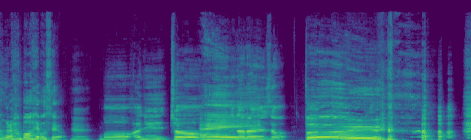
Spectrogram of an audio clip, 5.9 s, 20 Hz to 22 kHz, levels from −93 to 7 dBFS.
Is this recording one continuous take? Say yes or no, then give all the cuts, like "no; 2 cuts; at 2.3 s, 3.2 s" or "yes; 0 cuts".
no; 1 cut; at 1.2 s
